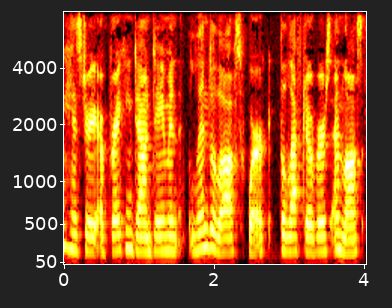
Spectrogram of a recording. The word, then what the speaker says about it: Lindelof: of breaking down Damon Lindelhoff's. Damon Lindelhoff's. Nope, just Lindelof. Lindelof? Oh, right. I'm adding extra syllables. Oh my god. No, you're just adding extra like words, consonants. It's Damon Lindelof.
